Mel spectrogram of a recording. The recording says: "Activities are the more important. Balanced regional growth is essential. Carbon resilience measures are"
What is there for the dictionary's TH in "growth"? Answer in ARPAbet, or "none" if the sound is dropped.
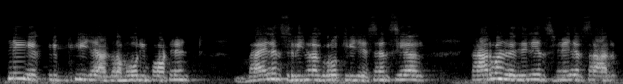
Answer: T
